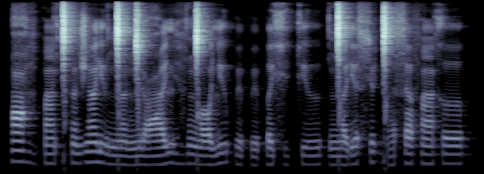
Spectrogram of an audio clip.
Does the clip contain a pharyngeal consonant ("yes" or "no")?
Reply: yes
